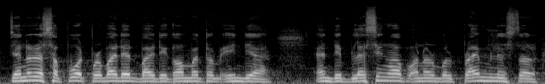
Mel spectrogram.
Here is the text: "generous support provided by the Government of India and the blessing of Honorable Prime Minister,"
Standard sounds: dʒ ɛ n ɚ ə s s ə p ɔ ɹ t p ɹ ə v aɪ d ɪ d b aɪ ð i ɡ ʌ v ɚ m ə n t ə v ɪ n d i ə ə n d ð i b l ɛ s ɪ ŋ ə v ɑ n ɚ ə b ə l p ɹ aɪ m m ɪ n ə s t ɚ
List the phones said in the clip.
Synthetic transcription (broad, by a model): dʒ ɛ n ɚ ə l s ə p ɔ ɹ t p ɹ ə b aɪ d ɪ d b aɪ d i ɡ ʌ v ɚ m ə n t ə b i n d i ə ə n d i b l ɛ s ɪ ŋ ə p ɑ n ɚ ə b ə l p ɹ aɪ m m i n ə s t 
